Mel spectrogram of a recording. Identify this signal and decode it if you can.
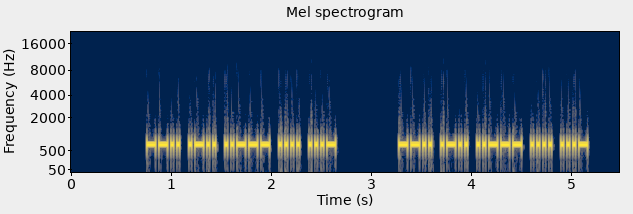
Morse code, heard as a keyed tone, about 40 wpm, 700 Hz. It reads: ZL2HV ZL2HV
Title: DXCC-100 Call Signs - 5 Characters - Repeated 3x - 40wpm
